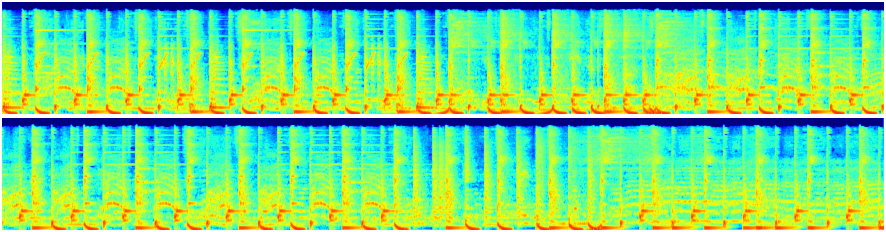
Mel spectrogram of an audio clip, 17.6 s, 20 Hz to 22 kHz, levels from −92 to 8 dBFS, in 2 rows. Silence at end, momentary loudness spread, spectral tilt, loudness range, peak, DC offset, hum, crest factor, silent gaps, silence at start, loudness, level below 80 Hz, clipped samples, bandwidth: 0 s; 3 LU; -4.5 dB/octave; 1 LU; 0 dBFS; 0.4%; none; 10 dB; none; 0 s; -12 LUFS; -18 dBFS; under 0.1%; 17 kHz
